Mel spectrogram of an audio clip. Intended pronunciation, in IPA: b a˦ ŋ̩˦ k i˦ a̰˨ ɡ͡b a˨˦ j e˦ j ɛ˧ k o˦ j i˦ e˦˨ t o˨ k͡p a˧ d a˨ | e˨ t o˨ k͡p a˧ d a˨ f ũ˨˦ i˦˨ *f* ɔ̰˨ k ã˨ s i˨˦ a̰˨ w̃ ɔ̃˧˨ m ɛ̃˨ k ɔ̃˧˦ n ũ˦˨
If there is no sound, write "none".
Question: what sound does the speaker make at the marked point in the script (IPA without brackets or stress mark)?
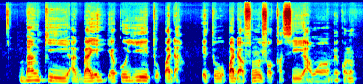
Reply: f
